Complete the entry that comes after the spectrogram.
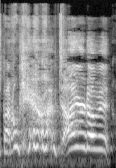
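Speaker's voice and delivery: high exasperated shout. Real, not acted. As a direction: blurt out being fed up. Exasperated outburst.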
